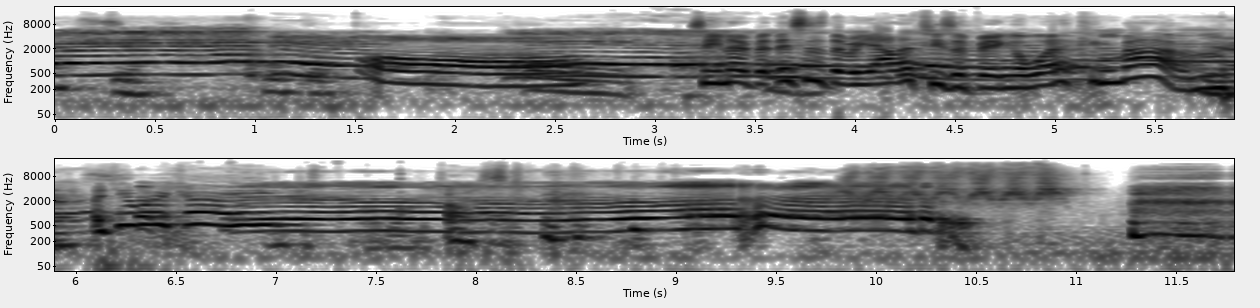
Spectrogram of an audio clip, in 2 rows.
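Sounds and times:
young girl crying with wailing sobs: 0.0 - 10.5
speech: 3.3 - 10.0.

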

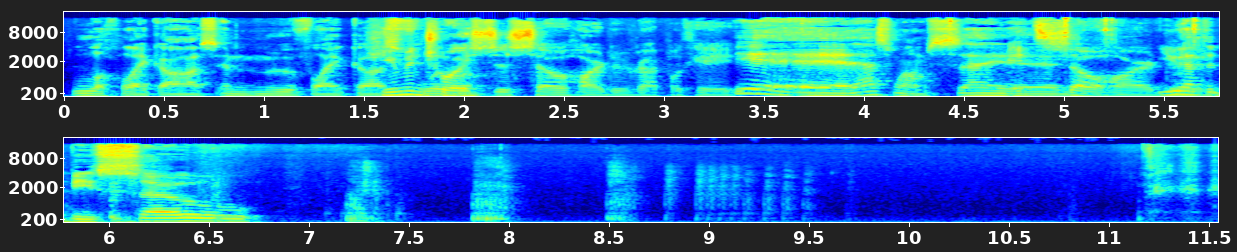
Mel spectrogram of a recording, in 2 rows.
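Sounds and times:
speech: 0.1 - 8.0
short low sputtering fart bursts: 7.2 - 9.9.

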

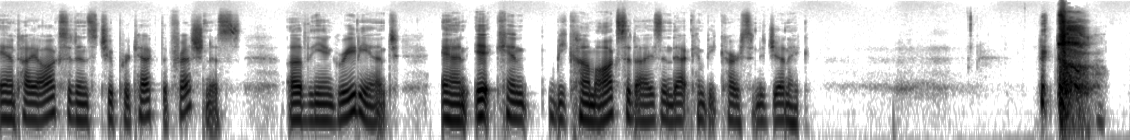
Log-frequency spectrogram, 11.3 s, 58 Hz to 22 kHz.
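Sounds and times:
speech: 0.0 - 8.1
person sneezing: 10.4 - 11.0.

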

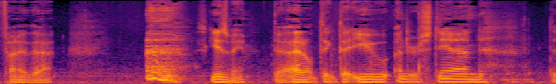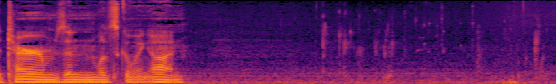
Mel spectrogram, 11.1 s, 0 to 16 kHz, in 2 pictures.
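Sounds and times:
low hum: 0.0 - 11.1
speech: 0.1 - 7.5
person drinking water: 8.7 - 11.1.

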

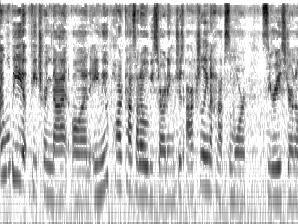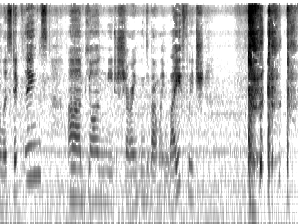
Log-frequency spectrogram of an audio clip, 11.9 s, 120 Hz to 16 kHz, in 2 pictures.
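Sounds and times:
speech: 0.2 - 10.2
person coughing roughly: 10.9 - 11.9.

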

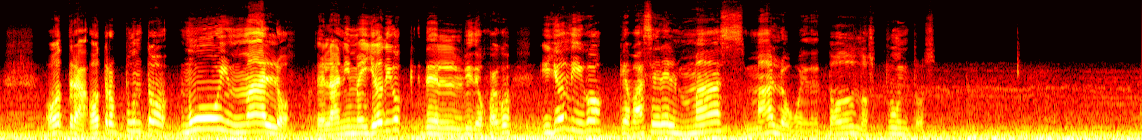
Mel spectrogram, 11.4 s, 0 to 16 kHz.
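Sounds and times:
loud car engine rumbling with road noise: 0.0 - 11.4
speech: 0.5 - 9.5.

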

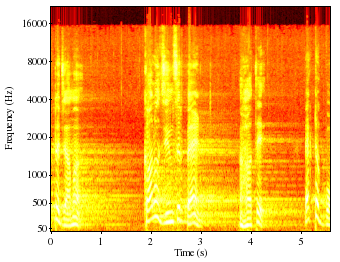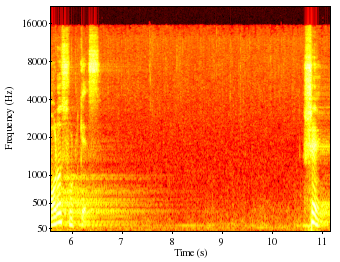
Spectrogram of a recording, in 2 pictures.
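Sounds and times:
speech: 0.0 - 0.8, 1.9 - 3.2, 3.8 - 4.4, 5.1 - 6.6, 10.6 - 11.1
heavy rain on a stormy night by a railway line: 0.0 - 11.1.

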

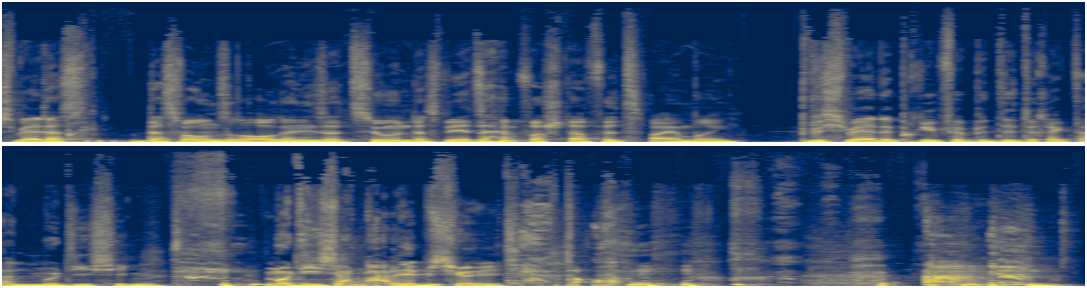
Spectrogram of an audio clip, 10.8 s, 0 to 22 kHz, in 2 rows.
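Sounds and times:
speech: 0.0 - 10.8
laughter: 6.3 - 10.0
harsh throaty coughing: 6.3 - 10.8
throat clearing: 10.0 - 10.8.

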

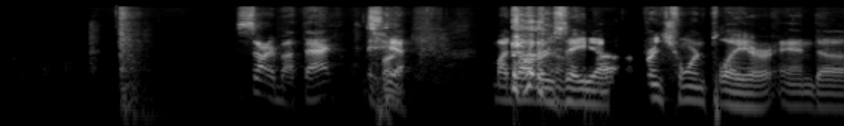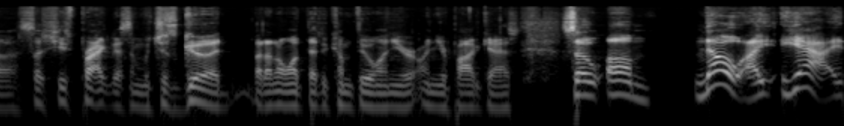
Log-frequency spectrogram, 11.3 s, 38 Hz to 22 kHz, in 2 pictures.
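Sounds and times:
door swinging shut with a soft brush and solid thud: 0.8 - 1.1
speech: 1.7 - 11.2.

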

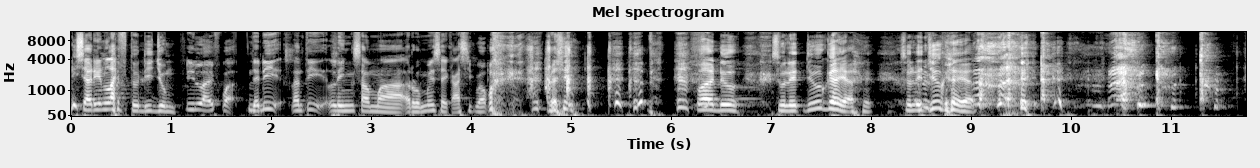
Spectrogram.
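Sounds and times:
speech: 0.0 - 9.9
laughter: 4.2 - 7.0, 7.6 - 11.7
child coughing harshly: 9.0 - 11.7.

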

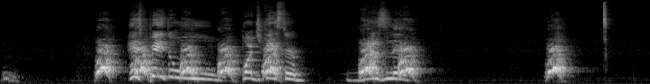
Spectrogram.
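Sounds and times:
dog barking: 0.9 - 4.4, 5.4 - 6.0
speech: 1.5 - 4.3.

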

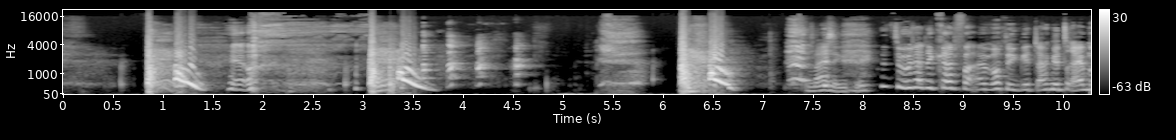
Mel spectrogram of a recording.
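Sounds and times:
person sneezing: 0.8 - 1.5, 6.2 - 6.8
speech: 1.1 - 2.4, 3.2 - 3.8, 7.5 - 10.2
laughter: 1.7 - 4.8.

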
